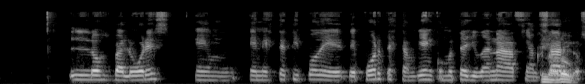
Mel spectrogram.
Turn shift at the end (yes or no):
yes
